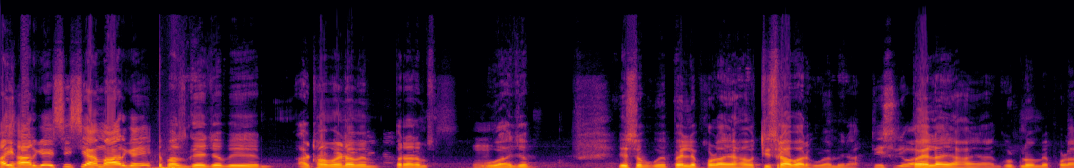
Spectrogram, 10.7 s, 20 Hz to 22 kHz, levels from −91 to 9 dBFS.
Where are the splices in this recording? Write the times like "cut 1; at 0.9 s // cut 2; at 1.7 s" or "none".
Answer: cut 1; at 1.6 s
